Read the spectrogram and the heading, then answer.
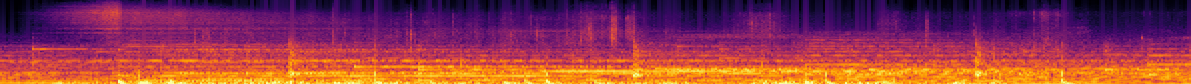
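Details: Steady background music with sustained tones and soft percussive hits, and no animal calls heard.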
